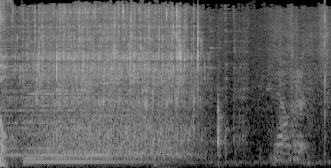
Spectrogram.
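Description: Water pouring from the spout of a wooden trough fountain, under a low held music chord that fades out about two and a half seconds in. A voice speaks briefly near the end.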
